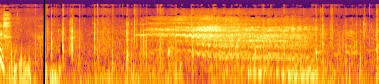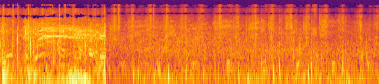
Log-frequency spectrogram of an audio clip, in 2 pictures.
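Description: A horse whinnying: a long, wavering call of several seconds, with a shorter call soon after. After a sudden drop in level, faint regular hoofbeats follow.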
